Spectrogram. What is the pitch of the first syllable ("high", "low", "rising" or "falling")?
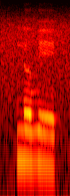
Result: low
